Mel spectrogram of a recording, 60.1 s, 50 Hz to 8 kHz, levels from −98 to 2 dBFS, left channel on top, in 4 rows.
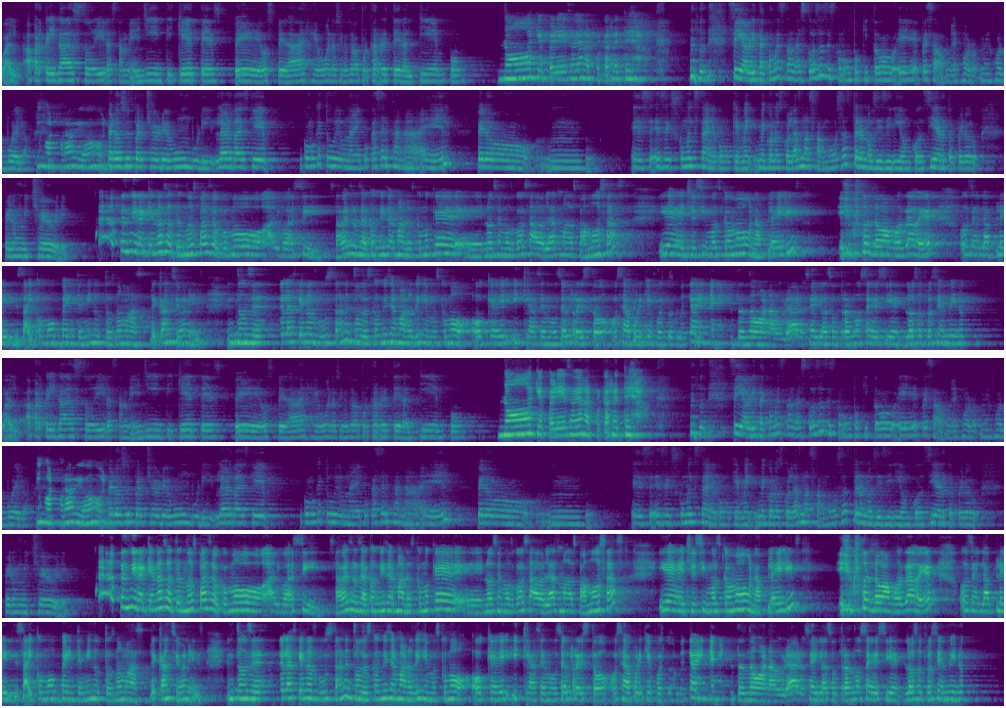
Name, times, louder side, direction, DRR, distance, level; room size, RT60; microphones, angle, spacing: voice 1, 0.0-7.0 9.8-10.0 10.3-15.5 16.6-19.1 19.5-21.8 22.2-24.0 24.5-29.8 30.1-31.1 48.6-48.8 54.7-54.8 55.1-55.6, left 4 dB, 30° left, 0.4 m, -41 dB
voice 2, 7.4-9.7 15.6-16.7 31.5-42.0 42.6-55.0 55.4-59.5, right 5 dB, 65° right, 0.6 m, -33 dB
11.0 x 9.6 x 9.0 m
head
